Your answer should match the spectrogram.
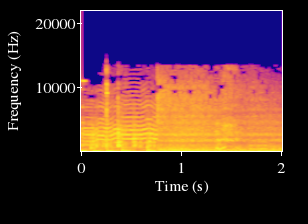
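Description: Title theme music: a quick run of sharp pitched percussive strikes that stops under a second in and gives way to a sustained, even wash of sound.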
